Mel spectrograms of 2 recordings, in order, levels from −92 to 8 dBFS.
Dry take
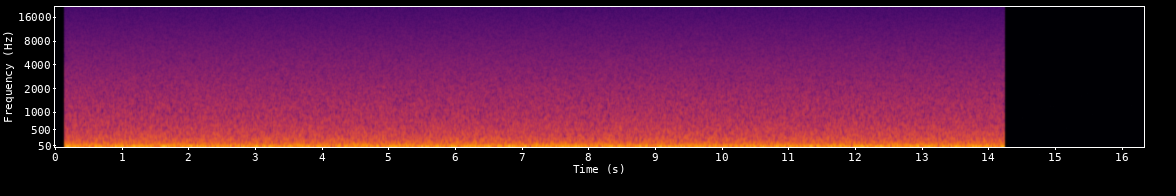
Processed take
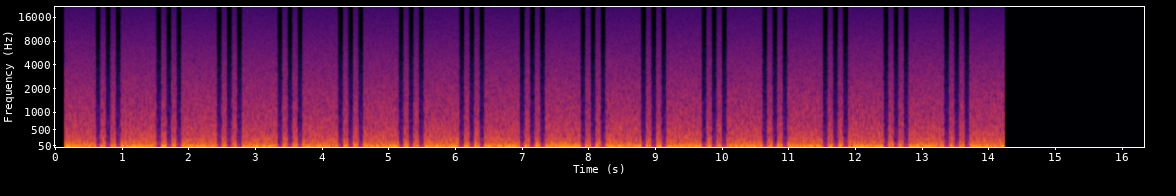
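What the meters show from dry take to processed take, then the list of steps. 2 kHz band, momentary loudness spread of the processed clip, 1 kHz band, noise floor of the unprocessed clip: −3.0 dB, 3 LU, −3.0 dB, −77 dBFS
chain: gate pattern ".xxxxxxx.x.x" 198 BPM −24 dB
level −2 dB

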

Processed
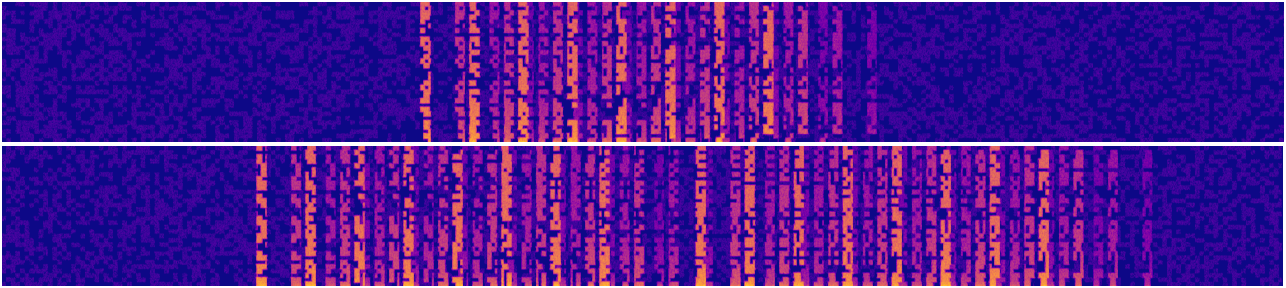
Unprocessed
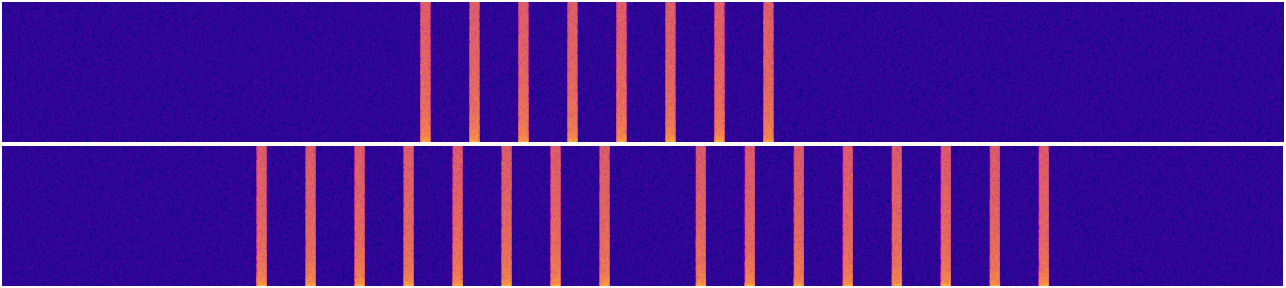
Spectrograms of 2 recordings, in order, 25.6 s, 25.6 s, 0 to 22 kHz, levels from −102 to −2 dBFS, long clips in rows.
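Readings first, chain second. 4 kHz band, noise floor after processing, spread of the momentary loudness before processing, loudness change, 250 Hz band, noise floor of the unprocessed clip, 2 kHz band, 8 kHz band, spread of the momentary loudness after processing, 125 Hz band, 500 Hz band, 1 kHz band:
0.0 dB, −78 dBFS, 5 LU, 0.0 dB, +1.0 dB, −77 dBFS, −0.5 dB, −0.5 dB, 13 LU, +1.0 dB, +1.0 dB, −1.0 dB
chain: time-frequency cells dropped at random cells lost 48%
on a send: repeating echo 345 ms, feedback 33%, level −18.5 dB
on the sum: level +2.5 dB

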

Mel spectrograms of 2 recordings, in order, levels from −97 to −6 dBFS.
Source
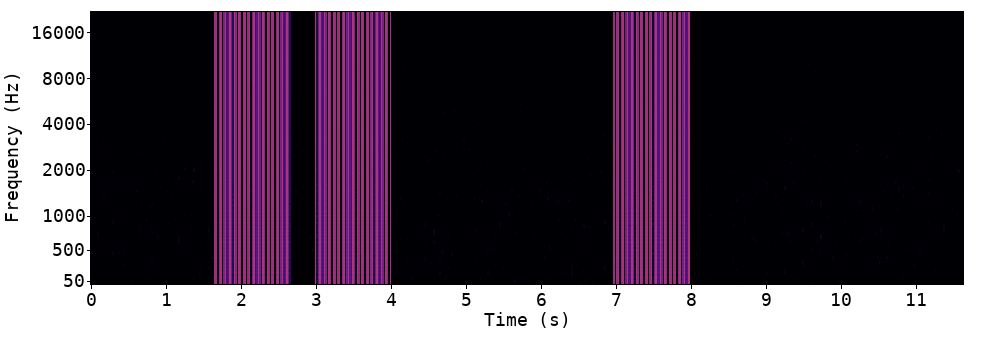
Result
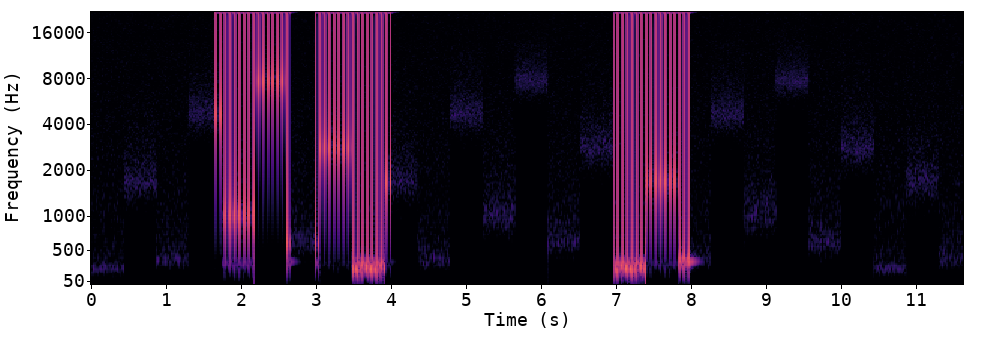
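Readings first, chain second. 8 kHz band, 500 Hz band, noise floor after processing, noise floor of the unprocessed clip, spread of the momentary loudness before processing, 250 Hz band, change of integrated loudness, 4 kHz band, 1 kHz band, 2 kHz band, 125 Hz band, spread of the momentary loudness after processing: +6.0 dB, +3.5 dB, −74 dBFS, −78 dBFS, 7 LU, +9.0 dB, +5.0 dB, +6.0 dB, +6.0 dB, +7.5 dB, +0.5 dB, 8 LU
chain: frequency shifter −340 Hz
high-pass on a step sequencer 2.3 Hz 220–7,600 Hz
level +3.5 dB

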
